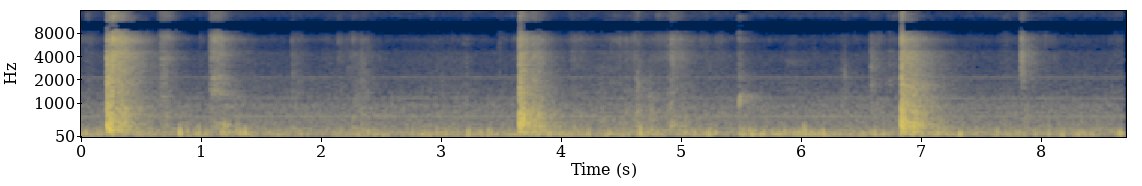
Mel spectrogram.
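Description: Plastic water bottle tossed and landing on a glass tabletop three times, each landing a sharp knock followed by a few lighter taps.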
